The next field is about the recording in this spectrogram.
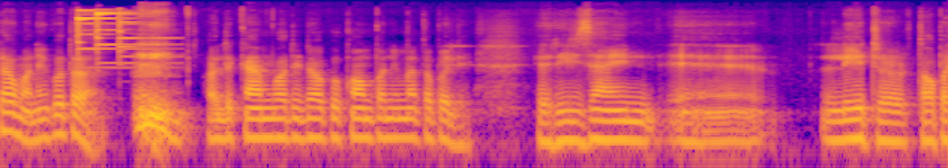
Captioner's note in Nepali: घाँटी सफा गरेको आवाज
